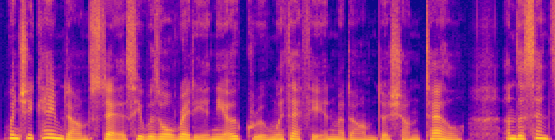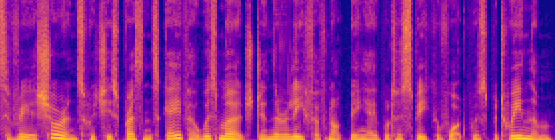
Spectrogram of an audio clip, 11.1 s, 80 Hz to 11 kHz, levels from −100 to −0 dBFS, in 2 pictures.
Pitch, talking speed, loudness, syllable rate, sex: 180 Hz, 230 wpm, -19 LUFS, 5.8 syllables/s, female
